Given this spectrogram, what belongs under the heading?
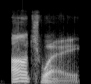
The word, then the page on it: archway: British English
